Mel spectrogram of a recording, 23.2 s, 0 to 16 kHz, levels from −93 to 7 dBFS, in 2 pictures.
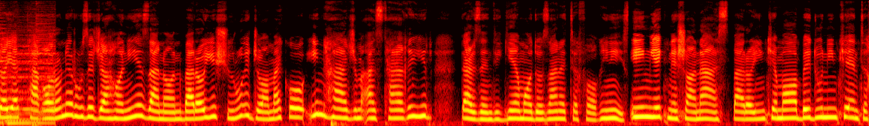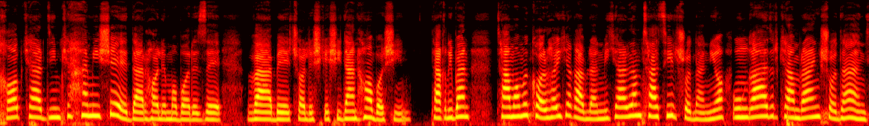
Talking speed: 140 wpm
